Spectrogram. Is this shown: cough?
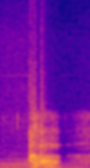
yes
